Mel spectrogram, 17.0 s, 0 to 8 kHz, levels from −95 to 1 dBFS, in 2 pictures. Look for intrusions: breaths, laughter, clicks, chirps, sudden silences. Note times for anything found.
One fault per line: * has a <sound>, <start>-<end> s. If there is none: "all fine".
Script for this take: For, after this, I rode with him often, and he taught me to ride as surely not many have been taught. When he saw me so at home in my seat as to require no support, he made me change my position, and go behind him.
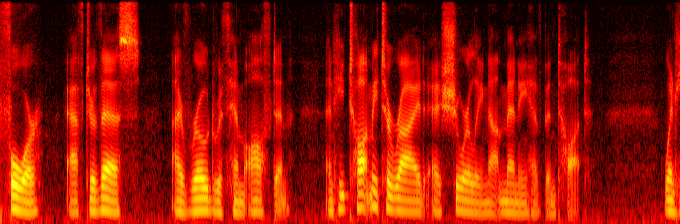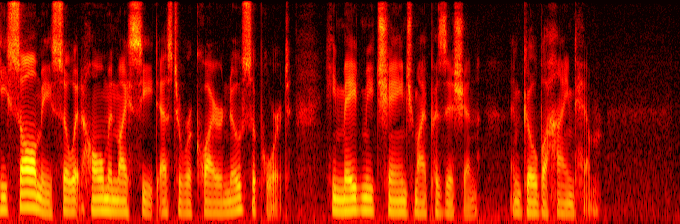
all fine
